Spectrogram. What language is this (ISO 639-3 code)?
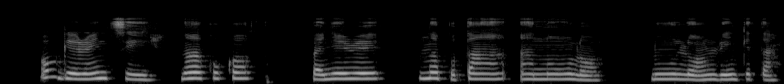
ibo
